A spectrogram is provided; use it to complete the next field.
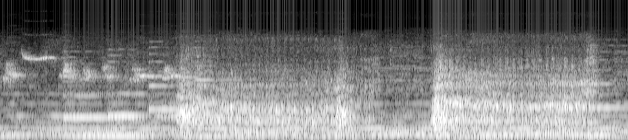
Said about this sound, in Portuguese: Oh, lobo, meu irmão lobo. Você deve tornar-se bom e manso.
